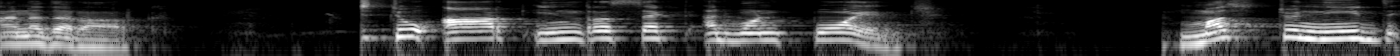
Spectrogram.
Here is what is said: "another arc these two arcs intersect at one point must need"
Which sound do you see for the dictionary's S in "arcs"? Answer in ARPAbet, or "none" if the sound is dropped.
none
